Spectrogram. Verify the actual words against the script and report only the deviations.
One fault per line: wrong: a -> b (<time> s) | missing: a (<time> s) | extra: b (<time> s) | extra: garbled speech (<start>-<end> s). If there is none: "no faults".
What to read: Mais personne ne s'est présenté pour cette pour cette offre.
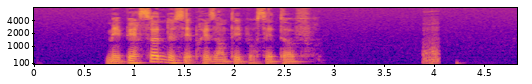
missing: pour cette (2.5 s)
